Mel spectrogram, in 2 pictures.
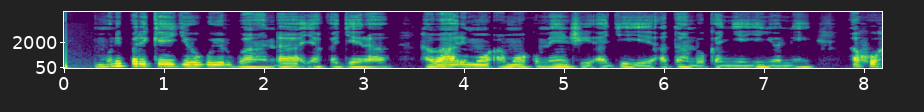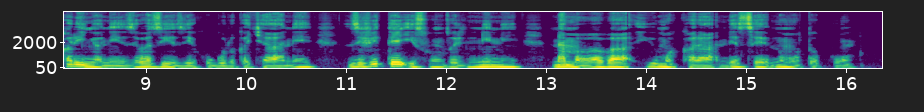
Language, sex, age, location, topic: Kinyarwanda, female, 18-24, Huye, agriculture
